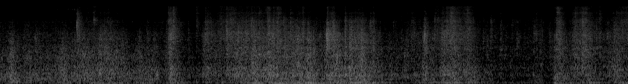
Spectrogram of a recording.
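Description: A large printed plastic floor cloth (sofreh) rustling as it is lifted, shaken and folded by hand, loudest in the middle of the stretch.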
